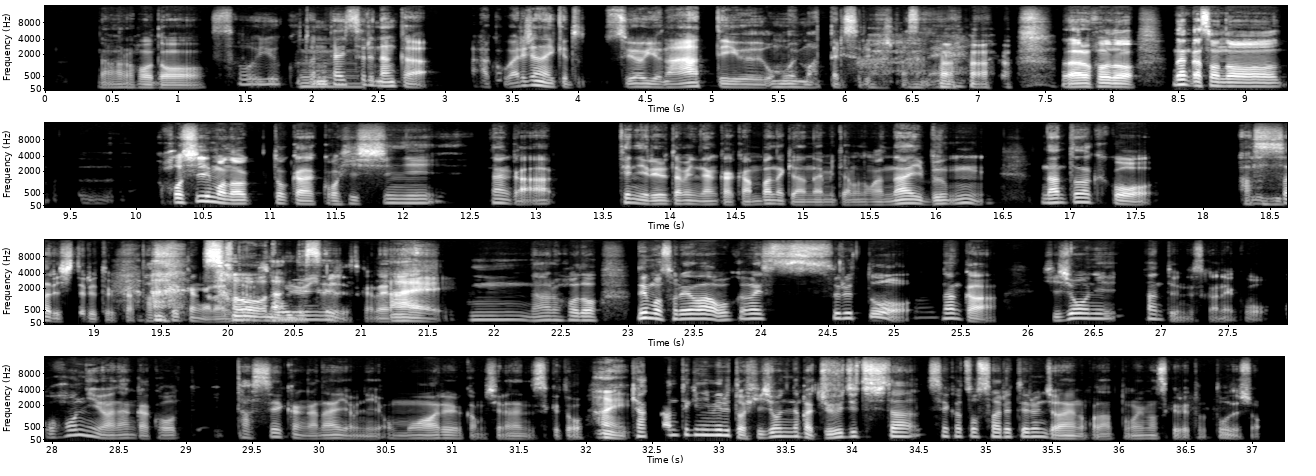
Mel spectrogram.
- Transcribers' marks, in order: laugh
- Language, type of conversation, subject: Japanese, advice, 必要なものと欲しいものの線引きに悩む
